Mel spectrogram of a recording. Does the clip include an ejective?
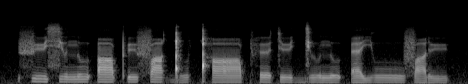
yes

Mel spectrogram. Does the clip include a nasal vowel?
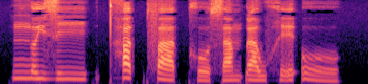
no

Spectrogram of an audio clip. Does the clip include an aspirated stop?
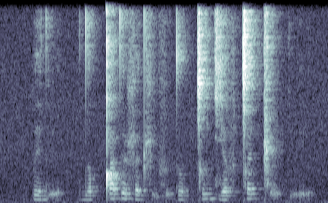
no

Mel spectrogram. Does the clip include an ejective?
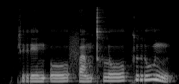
no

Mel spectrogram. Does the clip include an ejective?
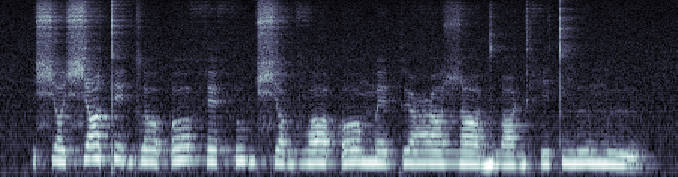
no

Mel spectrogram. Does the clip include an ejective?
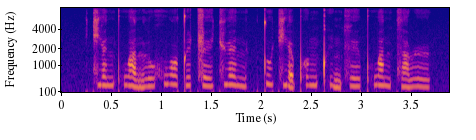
no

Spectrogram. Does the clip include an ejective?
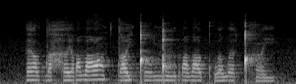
yes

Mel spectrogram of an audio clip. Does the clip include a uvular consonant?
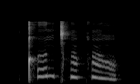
yes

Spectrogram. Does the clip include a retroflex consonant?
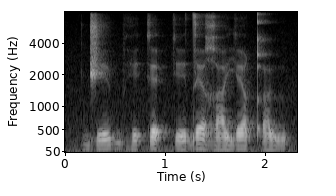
no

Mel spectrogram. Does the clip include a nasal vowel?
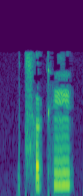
yes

